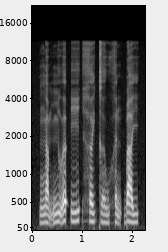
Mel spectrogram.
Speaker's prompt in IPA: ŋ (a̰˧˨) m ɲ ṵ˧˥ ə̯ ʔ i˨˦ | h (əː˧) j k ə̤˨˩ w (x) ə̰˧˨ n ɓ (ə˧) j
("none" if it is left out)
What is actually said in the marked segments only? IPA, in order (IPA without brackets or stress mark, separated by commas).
a̰˧˨, ə˧, h, a˧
